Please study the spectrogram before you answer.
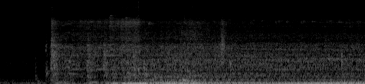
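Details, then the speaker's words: Nissan Almera with code P0302, cold engine just started for the first time, before coil replacement: shaky, uneven idle with a stumbling beat from a cylinder 2 misfire caused by a faulty ignition coil. "แล้วก็เครื่องยนต์รู้สึกว่าสั่นอันนี้ตอนติดเครื่องตอนที่เครื่องเย็นเลยนะเพิ่งจะติดเครื่องครั้งแรกเลยให้ทุกคนได้ดูนะ"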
